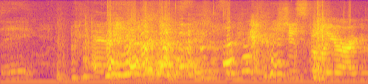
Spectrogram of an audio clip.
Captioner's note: laughter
